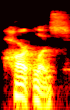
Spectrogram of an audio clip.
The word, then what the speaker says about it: heartless: it sounds like was the e sound becomes a schwa sound heartless well to make something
